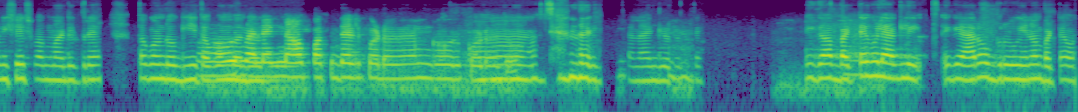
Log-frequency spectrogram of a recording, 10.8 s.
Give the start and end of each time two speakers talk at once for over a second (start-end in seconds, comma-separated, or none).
none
